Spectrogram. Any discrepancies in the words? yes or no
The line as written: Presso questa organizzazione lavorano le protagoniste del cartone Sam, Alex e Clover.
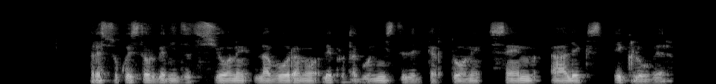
no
